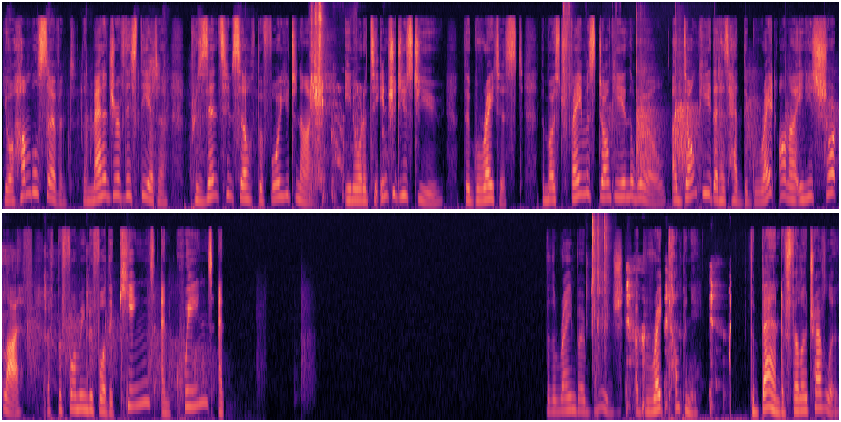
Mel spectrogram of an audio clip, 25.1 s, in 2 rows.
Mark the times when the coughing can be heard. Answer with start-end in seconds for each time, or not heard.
4.5-5.8, 12.5-14.6, 21.4-23.5.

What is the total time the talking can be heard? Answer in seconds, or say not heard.
20 s.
